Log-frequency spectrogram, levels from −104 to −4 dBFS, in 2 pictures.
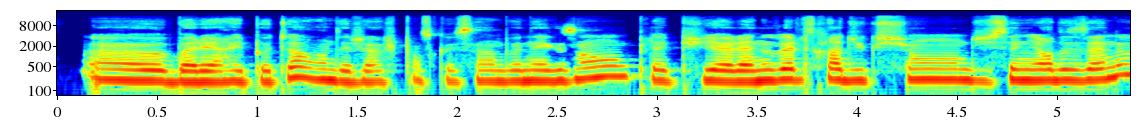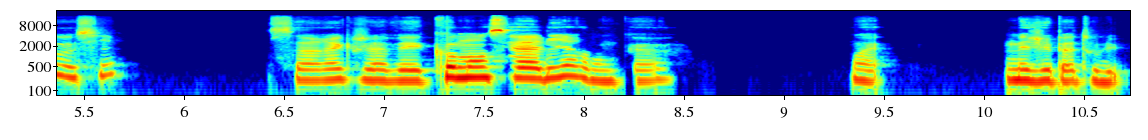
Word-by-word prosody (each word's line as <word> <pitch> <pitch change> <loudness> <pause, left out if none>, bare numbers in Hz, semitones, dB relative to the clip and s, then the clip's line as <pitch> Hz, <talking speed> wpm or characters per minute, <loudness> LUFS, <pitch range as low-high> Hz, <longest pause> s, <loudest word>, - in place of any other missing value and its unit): Heu 205 -2 +1
bah 185 0 +2
les 185 - +3
Harry 190 +1 -1
Potter 190 +6 -3
hein 225 -4 +1
déjà 185 -1 -2
je 180 - -13
pense 195 -2 -11
que 200 - -12
c'est 185 +2 -3
un 195 - -3
bon 195 +1 0
exemple 225 +5 -1
et 195 - -3
puis, 200 +2 -3
heu, 195 -1 +3
la 190 0 +4
nouvelle 210 +2 +2
traduction 215 +1 -2
du 200 -2 -3
Seigneur 205 +1 +1
des 205 0 0
Anneaux 260 +6 0
aussi. 265 +5 -5 0.8
C'est 210 - -8
vrai 215 +2 -2
que 215 - -14
j'avais 200 -2 -1
commencé 245 +3 +6
à 230 -1 +6
lire 240 +2 0
donc 195 -2 -4
heu, 200 +2 -8 0.9
ouais. 200 -3 -4 0.6
Mais 210 -1 +3
j'ai 200 +1 0
pas 195 0 -3
tout 195 -1 -6
lu. 180 0 -6
205 Hz, 225 wpm, -22 LUFS, 195-220 Hz, 0.9 s, commencé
